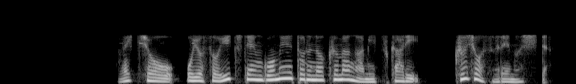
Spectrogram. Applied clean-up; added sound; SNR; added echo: neural mask model DeepFilterNet 3.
